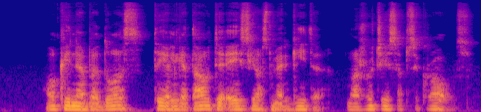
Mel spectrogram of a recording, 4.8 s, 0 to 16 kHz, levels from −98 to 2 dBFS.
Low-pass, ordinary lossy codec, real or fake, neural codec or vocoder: 14.4 kHz; MP3, 96 kbps; fake; vocoder, 44.1 kHz, 128 mel bands every 256 samples, BigVGAN v2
